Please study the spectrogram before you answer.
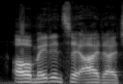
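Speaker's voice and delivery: loud sudden realization; surprised. Real, not acted. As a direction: catch the mistake aloud. Realizing a mistranslation.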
